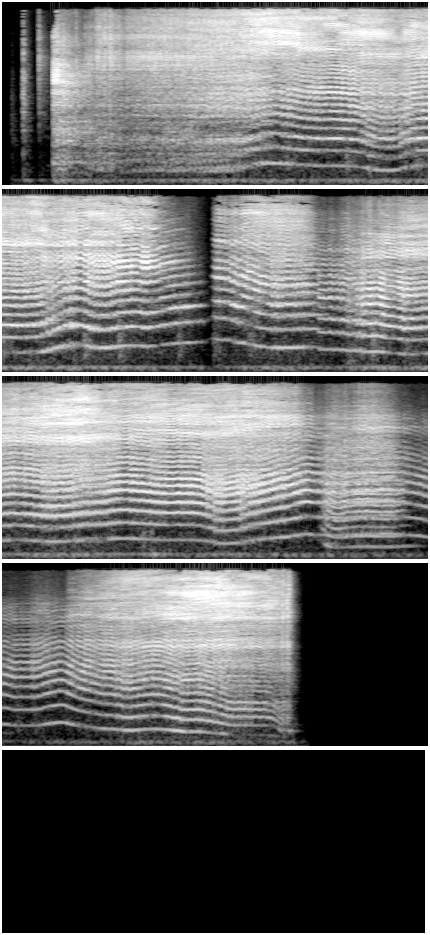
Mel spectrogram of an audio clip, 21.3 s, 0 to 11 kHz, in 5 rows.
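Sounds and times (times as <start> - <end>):
exaggerated door creaks: 0.1 - 15.8.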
